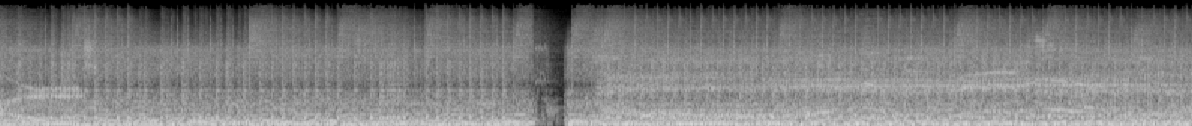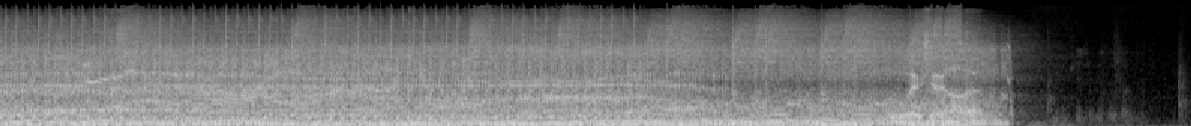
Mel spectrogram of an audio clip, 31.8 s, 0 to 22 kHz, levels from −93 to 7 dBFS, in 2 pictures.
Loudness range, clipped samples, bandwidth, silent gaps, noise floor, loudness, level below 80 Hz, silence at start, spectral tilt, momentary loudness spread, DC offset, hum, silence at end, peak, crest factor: 2 LU; under 0.1%; 17.5 kHz; none; -60 dBFS; -15 LUFS; -22 dBFS; 0 s; -5 dB/octave; 3 LU; 0.2%; none; 2.35 s; 0 dBFS; 14 dB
